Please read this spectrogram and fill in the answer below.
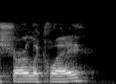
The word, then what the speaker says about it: Charles Leclerc: Also, is that how you pronounce Charles Leclerc? Is Charles Leclerc? – Yes. Close.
